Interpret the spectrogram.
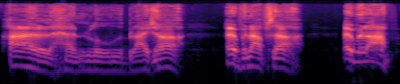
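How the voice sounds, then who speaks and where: An actor playing a pompous, blustering old duke who bellows his orders slowly and emphatically. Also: medium pitch, creaky, sharp tone, no room sound, studio quality, heavily acted.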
